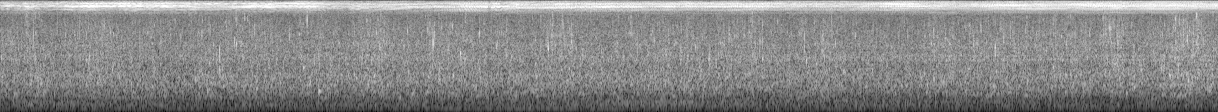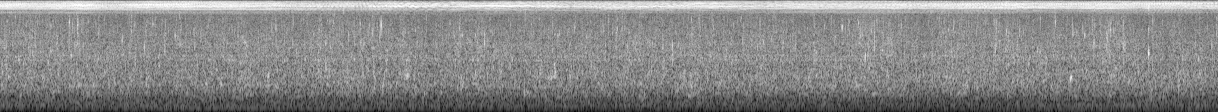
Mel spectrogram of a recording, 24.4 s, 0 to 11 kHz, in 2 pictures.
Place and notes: Stream, Bird sounds
Zoom H2n MS+XY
